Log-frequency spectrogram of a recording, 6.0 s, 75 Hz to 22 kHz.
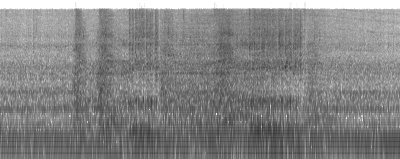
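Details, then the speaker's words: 1979 Kenworth W900A restoration, diesel running off temporary fuel can: smooth deep running with throttle blips, each cut off by sharp barking crackle from the Jake (engine) brake, which works; sounds healthy. "Sounds pretty good."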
